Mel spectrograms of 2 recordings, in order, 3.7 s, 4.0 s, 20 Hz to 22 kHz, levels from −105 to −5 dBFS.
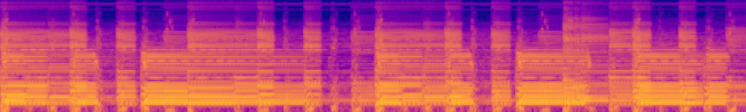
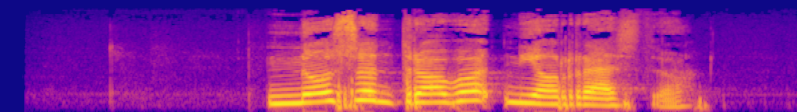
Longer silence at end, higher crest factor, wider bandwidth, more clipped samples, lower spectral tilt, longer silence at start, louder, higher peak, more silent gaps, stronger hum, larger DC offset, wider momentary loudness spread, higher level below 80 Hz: second, 0 s vs 0.55 s; about the same, 16 dB vs 14 dB; first, over 20 kHz vs 16 kHz; neither; about the same, -3.5 dB/octave vs -4 dB/octave; second, 0 s vs 1.35 s; second, -24 LUFS vs -13 LUFS; second, -8 dBFS vs -2 dBFS; neither; neither; neither; second, 3 LU vs 15 LU; first, -48 dBFS vs -62 dBFS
